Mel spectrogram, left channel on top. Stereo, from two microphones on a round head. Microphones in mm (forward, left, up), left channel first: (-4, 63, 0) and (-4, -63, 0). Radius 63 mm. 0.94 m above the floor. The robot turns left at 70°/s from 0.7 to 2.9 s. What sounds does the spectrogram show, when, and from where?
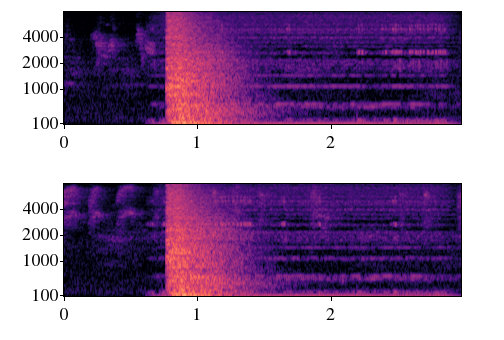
0.8 s a gunshot: 175° left, 1.5 m; by 1.3 s 140° left, 1.5 m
